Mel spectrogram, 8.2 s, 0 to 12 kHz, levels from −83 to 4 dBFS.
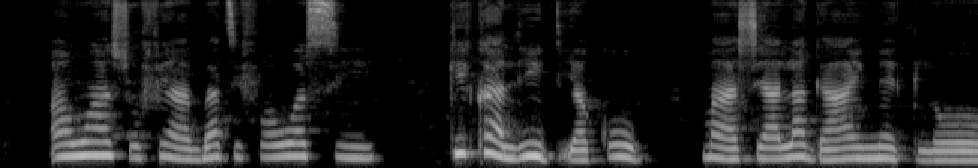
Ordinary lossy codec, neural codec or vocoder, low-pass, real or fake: none; none; none; real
